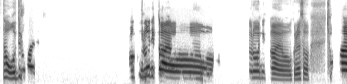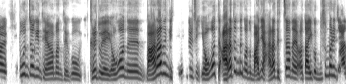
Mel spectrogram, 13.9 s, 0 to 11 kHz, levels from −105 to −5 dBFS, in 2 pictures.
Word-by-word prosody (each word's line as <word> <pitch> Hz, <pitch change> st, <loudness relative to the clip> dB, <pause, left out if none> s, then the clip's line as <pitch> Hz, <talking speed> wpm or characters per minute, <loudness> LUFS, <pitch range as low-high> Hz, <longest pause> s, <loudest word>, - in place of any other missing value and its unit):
나 270 Hz, -1 st, -6 dB
어디로 240 Hz, +6 st, -6 dB
가야 240 Hz, -4 st, -6 dB
되지?' -, -, -42 dB, 1.9 s
아 275 Hz, -, -7 dB
그러니까요. 295 Hz, -3 st, -1 dB, 1.5 s
그러니까요. 210 Hz, -8 st, -9 dB
그래서 205 Hz, 0 st, -12 dB, 0.3 s
정말 280 Hz, -, +1 dB
기본적인 350 Hz, -2 st, -4 dB
대화만 215 Hz, -2 st, -3 dB
되고 190 Hz, +2 st, -8 dB, 0.2 s
그래도 250 Hz, -3 st, -2 dB
예 200 Hz, -2 st, 0 dB
영어는 250 Hz, -, -2 dB
말하는 380 Hz, -, +7 dB
게 300 Hz, -, -5 dB
제일 480 Hz, +2 st, -12 dB
힘들지 285 Hz, -9 st, -10 dB
영어 205 Hz, -, +1 dB, 0.2 s
알아듣는 455 Hz, -3 st, +6 dB
거는 250 Hz, -, -5 dB
많이 -, -, +4 dB
알아듣잖아요. 310 Hz, -8 st, +1 dB
아 225 Hz, -, -2 dB
나 230 Hz, 0 st, +6 dB
이거 235 Hz, +3 st, 0 dB
무슨 210 Hz, +11 st, -11 dB
말인지 345 Hz, -4 st, -1 dB
255 Hz, 320 characters per minute, -22 LUFS, 210-315 Hz, 1.9 s, 말하는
